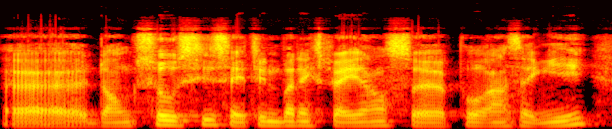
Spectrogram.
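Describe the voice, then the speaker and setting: A man's voice: lowish voice, a little fast, gravelly. A middle-aged man with a Quebec French accent tells anecdotes casually as an interview guest, using colloquial speech sprinkled with English words. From Quebec, Canada. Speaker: podcast guest, animation and visual effects professional. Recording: dull, band-limited podcast audio.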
